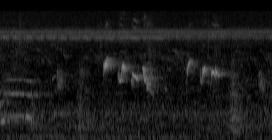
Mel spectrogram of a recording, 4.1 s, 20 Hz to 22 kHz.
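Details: In the late afternoon of 29 November 2018, a decoy red-whiskered bulbul at a trapping site sings two brief phrases of bright, bouncy whistled notes, with a constant thin high whine behind.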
